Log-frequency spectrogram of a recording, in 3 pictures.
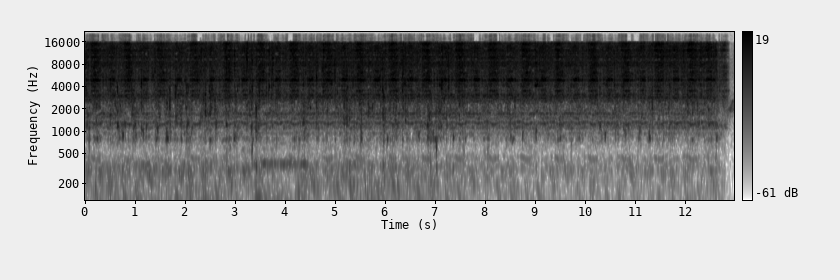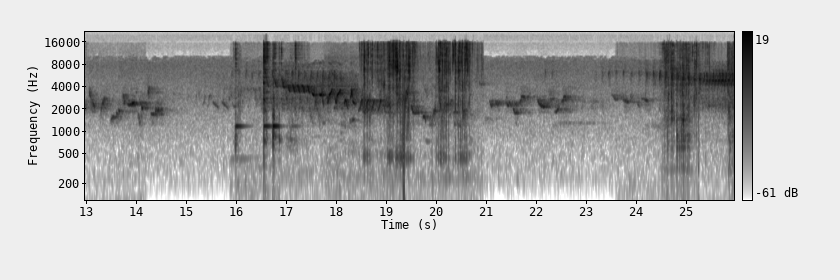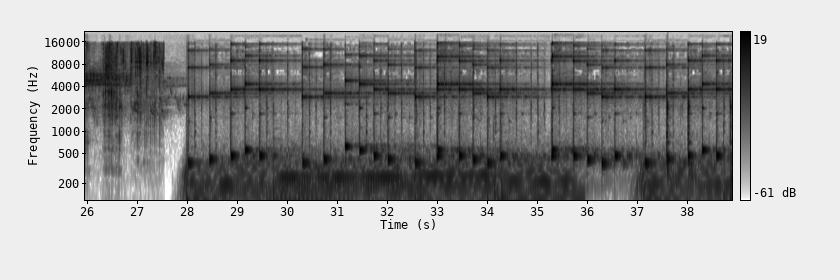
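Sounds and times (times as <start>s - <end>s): water running: 0.0s - 12.9s, 18.5s - 20.9s, 24.5s - 27.6s.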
